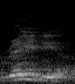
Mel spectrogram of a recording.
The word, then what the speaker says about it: radio: So you've got the word radio, for instance, which has 3 syllables when you say it by itself, usually. Nobody ordinarily says radio. It's fast, that is. But when I say Radio Times, I've only got it 2 syllables.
